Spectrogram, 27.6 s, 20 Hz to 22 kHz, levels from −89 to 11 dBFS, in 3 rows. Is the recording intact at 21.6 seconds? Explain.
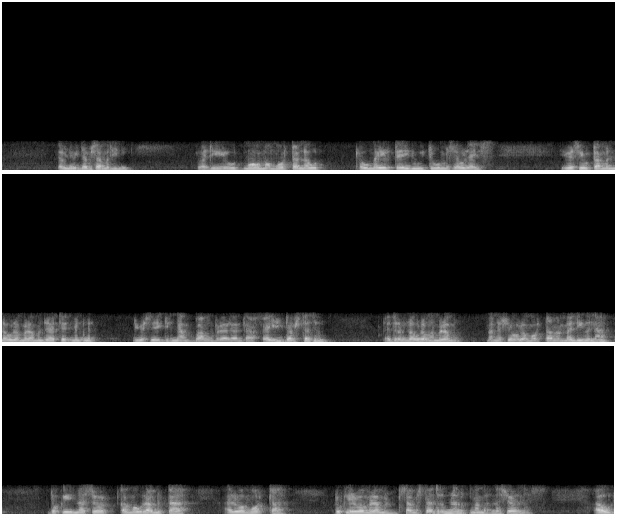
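No. At 21.6 seconds the speech is still going through the G.729 codec damage that runs the whole clip. There's nothing above about 3.8 kHz and the band sits roughly between 200 Hz and 3.7 kHz, so the speech sounds boxed in, like a phone line. The codec doesn't keep the waveform. It rebuilds the speech from a vocal tract model, pitch prediction and a few pulses, which leaves a rough, slightly synthetic edge that fits an 8 kbit/s G.729A stream.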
